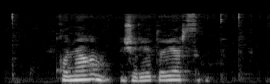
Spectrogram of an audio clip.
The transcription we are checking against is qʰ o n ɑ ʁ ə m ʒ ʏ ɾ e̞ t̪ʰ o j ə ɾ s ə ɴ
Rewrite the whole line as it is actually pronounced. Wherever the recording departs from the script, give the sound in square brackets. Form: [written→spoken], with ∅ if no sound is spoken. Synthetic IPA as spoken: qʰ o n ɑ ʁ ə m ʒ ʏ ɾ e̞ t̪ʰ o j [ə→ɑ] ɾ s ə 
